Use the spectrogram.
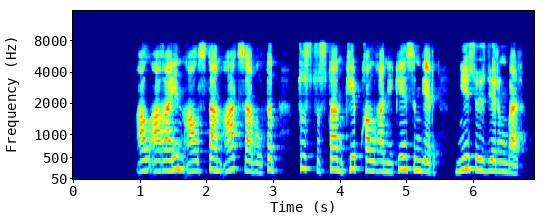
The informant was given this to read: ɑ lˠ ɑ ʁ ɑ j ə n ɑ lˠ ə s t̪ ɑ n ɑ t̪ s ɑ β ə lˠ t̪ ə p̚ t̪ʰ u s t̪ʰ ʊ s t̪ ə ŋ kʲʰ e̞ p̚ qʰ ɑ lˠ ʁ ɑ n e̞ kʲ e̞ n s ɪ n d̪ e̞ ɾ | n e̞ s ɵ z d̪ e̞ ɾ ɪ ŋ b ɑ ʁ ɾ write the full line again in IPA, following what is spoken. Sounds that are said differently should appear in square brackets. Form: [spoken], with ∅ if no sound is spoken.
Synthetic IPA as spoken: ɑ lˠ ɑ ʁ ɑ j ə n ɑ lˠ ə s t̪ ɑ n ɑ t̪ s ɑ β ə lˠ t̪ ə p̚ t̪ʰ [ʊ] s t̪ʰ ʊ s t̪ [ɑ] ŋ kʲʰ e̞ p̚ qʰ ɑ lˠ ʁ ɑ n e̞ kʲ e̞ n s ɪ [ŋ] d̪ e̞ ɾ | n e̞ s ɵ z d̪ e̞ ɾ ɪ ŋ b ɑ [∅] ɾ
